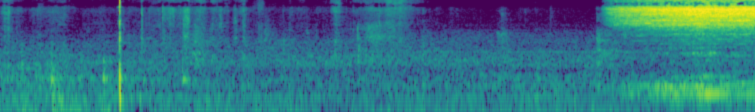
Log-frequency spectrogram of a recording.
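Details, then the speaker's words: International cabover semi in the shop: a steady, rising high hiss as shop air fills the air tanks to build pressure for testing. Normal filling, not a leak. "so that noise you hear it's not leaking it's just air going into the [Music] tanks"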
